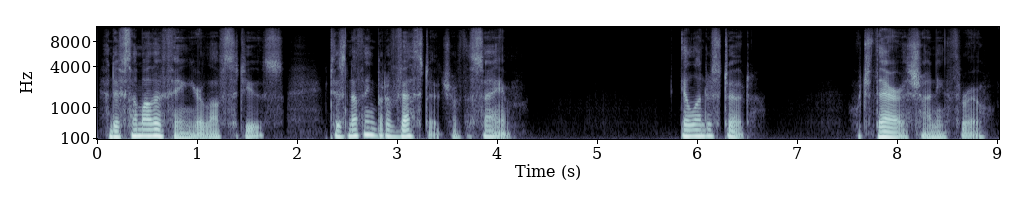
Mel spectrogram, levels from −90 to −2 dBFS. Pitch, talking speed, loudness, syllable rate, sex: 135 Hz, 155 wpm, -22 LUFS, 5.7 syllables/s, male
